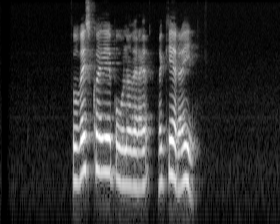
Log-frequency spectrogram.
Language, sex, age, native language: Icelandic, female, 50-59, Icelandic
